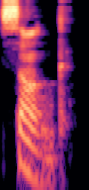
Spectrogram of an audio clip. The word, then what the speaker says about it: cinq: This number sounds almost like cinq. 5. 6. The X is pronounced as an S, so it's six.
